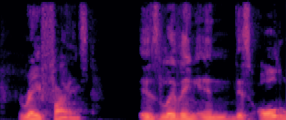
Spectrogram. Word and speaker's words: Ralph Fiennes: Ralph Fiennes, but there was a way to say his name. Rafe, my bad. Rafe Fiennes is living in this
